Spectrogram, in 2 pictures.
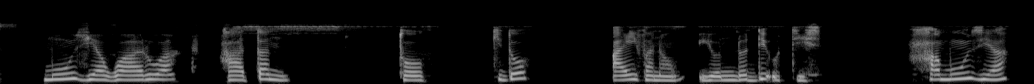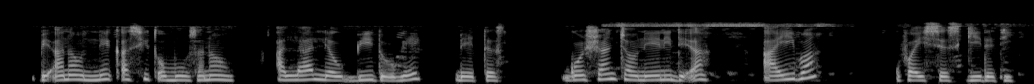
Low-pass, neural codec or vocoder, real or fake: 7.2 kHz; none; real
